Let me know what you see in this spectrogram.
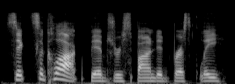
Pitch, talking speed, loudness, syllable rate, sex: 170 Hz, 130 wpm, -22 LUFS, 4.4 syllables/s, female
